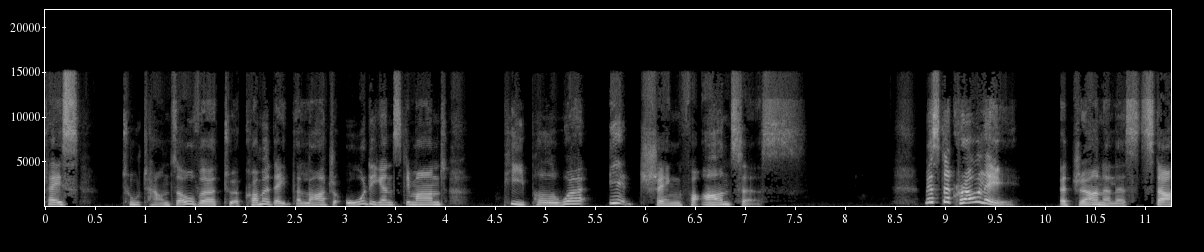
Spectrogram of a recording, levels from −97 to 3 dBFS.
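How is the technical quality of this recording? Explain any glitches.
No glitches or technical faults can be heard anywhere in the recording, and the signal holds steady throughout.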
